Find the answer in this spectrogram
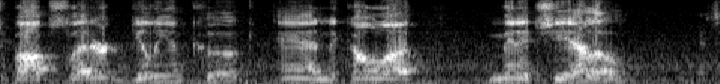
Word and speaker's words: Minichiello: Now, for a closer look at two women bobsledding, let's go to Vancouver, Canada, where British bobsledder Gillian Cook and Nicola Minichiello.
